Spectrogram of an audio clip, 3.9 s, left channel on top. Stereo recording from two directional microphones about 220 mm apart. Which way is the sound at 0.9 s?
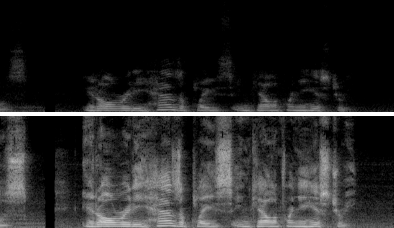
40° right (ahead or behind).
